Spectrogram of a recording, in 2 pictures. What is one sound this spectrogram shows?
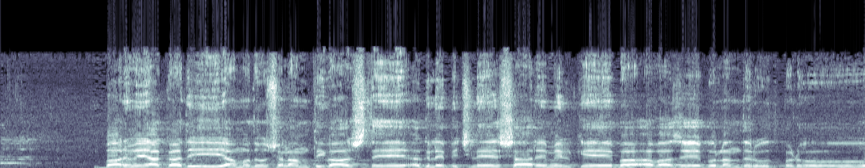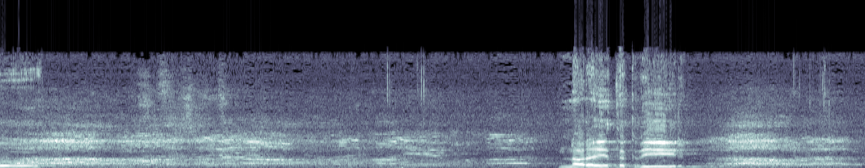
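A man recites loudly in a chanting voice through a microphone and loudspeakers.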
